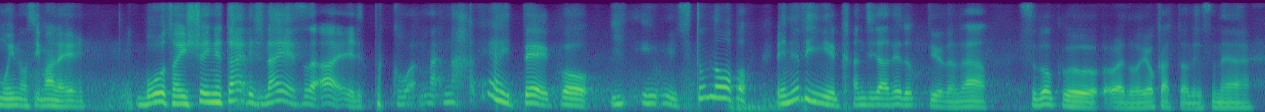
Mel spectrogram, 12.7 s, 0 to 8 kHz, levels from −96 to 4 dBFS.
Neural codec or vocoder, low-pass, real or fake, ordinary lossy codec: codec, 24 kHz, 0.9 kbps, WavTokenizer, large speech release; 7.2 kHz; fake; none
